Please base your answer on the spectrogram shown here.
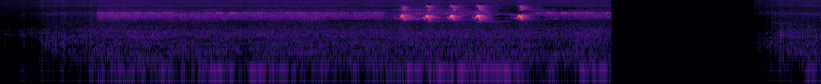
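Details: Long-trained Nightjar (Bacurau Tesourão), restricted to Atlantic Forest of southern and southeastern Brazil, male with immense tail: quick run of about six high, sharp ticking notes over a steady insect-like hiss and low rumble.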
